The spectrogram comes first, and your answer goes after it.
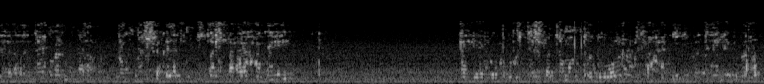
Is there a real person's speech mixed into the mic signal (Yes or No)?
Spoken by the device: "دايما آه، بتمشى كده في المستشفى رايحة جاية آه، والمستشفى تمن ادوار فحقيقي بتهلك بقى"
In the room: No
